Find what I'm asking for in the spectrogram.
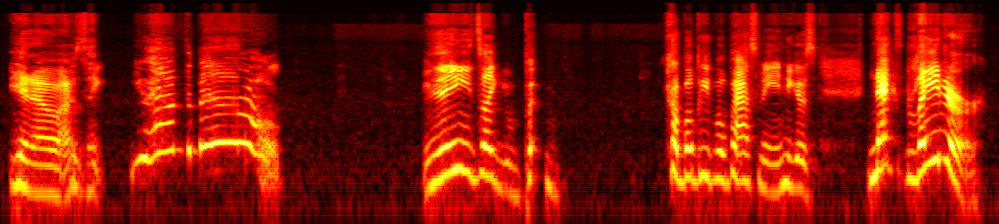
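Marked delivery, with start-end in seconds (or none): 1.0-2.1 excited squeal. Retold or imitated. Retells own excited reaction to belt. 6.5-7.4 called-out brush-off. Retold or imitated. Quotes him putting off passing people.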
